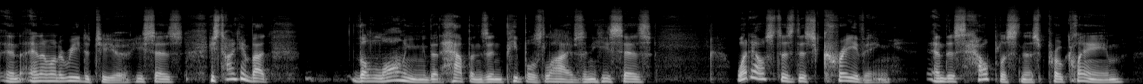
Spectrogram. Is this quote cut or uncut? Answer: uncut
